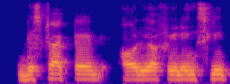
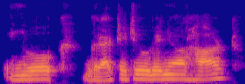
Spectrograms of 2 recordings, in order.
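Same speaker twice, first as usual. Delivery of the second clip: soft, lower meditation voice with long pauses; guided meditation; 4 semitones lower, 6 dB quieter than usual. Acted. Leader settling listeners into a comfortable posture and gratitude, guided meditation. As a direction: guide them gently into stillness, leaving long silences between phrases.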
